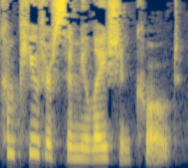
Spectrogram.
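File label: "computer simulation code", English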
